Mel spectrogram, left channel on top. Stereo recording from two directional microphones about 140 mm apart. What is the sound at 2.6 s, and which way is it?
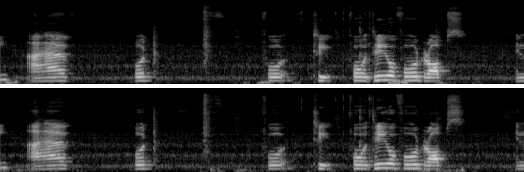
Speech, 30° left (ahead or behind).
